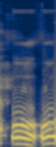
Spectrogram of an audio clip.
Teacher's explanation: ओ बोल रहे होंगे तो आपके जो होठ है वो एक वृत्त के आकार की तरह बन जा रहा होगा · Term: वृत्तामुखी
